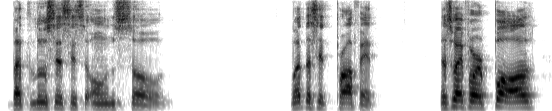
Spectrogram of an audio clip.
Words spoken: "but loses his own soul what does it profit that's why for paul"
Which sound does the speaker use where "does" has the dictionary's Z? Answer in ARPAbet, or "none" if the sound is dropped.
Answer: S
